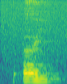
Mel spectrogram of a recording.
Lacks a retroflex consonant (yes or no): yes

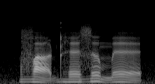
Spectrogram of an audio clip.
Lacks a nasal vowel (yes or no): yes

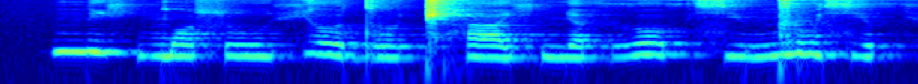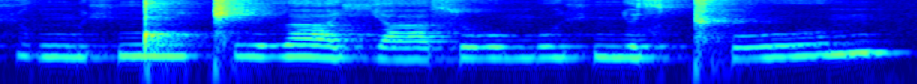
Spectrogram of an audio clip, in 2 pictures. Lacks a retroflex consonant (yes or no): yes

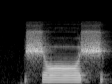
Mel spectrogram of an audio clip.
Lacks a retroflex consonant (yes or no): yes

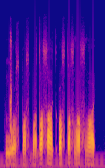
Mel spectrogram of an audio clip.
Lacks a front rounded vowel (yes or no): yes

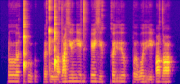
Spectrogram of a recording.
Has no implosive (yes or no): yes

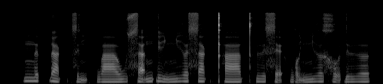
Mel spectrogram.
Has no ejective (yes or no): yes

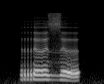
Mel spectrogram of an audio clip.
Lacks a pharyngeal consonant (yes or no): yes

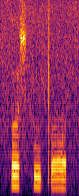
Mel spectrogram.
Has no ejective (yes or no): no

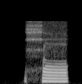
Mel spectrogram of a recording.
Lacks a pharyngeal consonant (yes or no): no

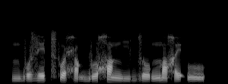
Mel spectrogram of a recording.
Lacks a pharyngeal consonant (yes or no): no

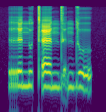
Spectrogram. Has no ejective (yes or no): no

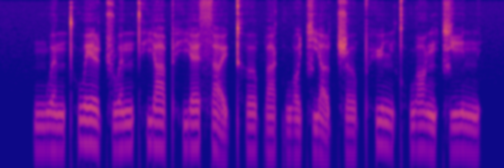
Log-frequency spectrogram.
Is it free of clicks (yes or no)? yes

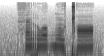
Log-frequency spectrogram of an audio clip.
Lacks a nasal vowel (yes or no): no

